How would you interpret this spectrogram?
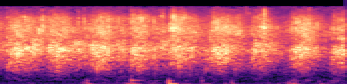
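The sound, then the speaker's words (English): An audience claps hands to give praise to God, a dense, steady roll of many hands applauding together that sounds full and sustained throughout, with no one speaking over it. “Come on and clap your hands and give Him praise.”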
